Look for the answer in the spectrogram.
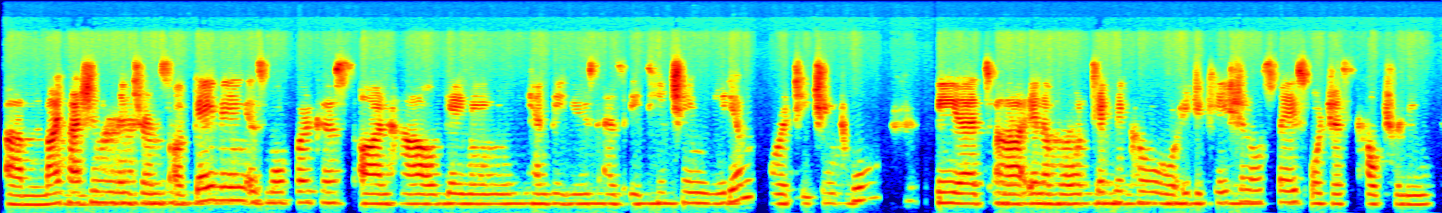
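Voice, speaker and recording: A woman with a fairly low voice speaks hesitantly, with many fillers, as she introduces herself on a panel call. The audio is muffled and lo-fi, as over a weak video call line. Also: fairly even intonation, measured pace. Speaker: game design lecturer. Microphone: video call with camera off.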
